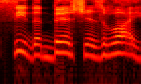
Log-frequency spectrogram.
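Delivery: put-on disgruntled voice. Teasing the other speaker about a voice they use at home, mock-disgruntled voice. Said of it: "that's the kind of voice you're like".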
